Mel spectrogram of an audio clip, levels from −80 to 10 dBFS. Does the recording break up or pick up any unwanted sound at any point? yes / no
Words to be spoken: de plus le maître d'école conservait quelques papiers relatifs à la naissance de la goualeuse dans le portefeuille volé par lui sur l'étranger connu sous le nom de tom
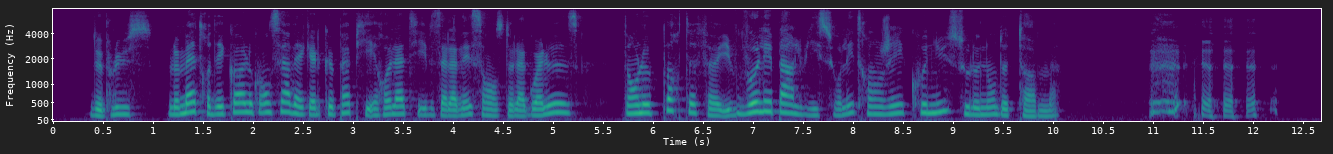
yes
